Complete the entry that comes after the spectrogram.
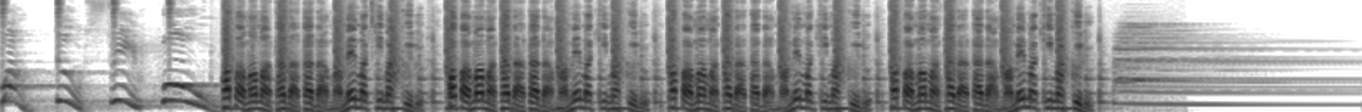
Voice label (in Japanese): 早口言葉リズム（中級編）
